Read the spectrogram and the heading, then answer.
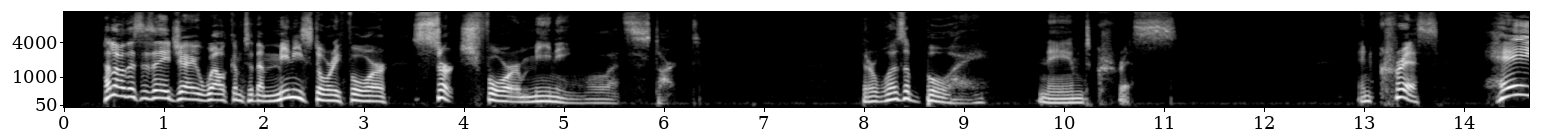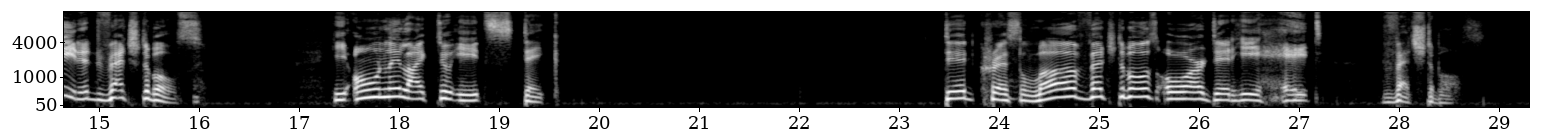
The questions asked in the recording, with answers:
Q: Did Chris love vegetables or did he hate vegetables?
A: Well, Chris hated vegetables.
